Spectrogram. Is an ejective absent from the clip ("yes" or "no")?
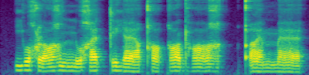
no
